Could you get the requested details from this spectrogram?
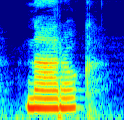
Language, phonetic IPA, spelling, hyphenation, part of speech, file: Czech, [ˈnaːrok], nárok, ná‧rok, noun, Cs-nárok.ogg
- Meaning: claim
